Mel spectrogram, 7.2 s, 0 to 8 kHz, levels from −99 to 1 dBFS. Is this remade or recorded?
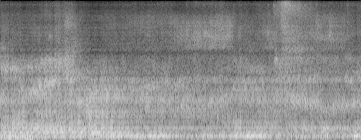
remade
